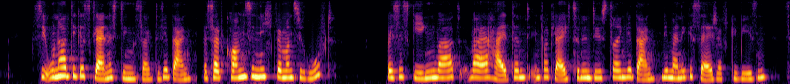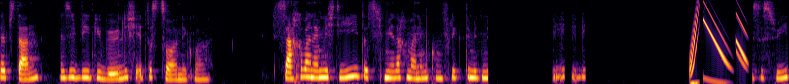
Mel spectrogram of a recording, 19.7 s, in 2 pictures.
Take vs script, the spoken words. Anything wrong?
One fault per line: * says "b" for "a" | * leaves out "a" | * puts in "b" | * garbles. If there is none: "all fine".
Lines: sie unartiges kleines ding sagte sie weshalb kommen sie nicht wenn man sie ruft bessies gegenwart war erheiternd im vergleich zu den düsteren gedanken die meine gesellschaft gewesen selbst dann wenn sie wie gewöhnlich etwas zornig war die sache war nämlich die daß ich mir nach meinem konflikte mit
* says "gedanken" for "sie"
